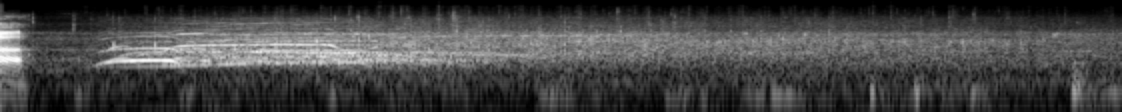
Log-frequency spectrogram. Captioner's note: attendees cheering and applauding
